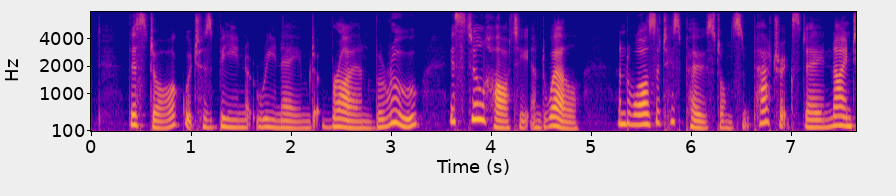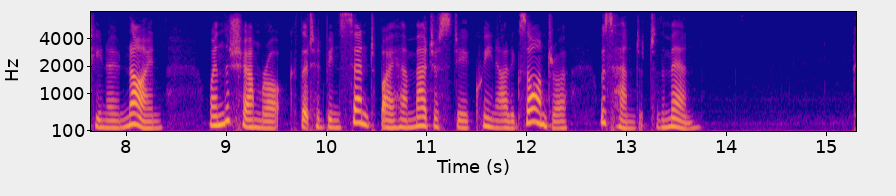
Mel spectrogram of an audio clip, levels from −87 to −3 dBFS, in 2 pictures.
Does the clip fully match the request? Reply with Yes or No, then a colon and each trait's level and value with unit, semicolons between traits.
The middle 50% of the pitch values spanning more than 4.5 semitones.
Yes: average, 5.2 semitones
